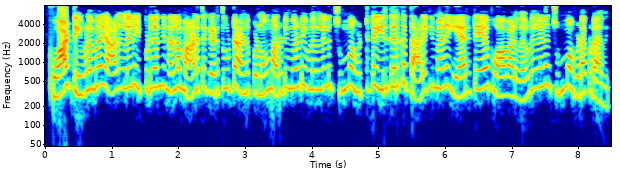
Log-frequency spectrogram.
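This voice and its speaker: A woman plays a cartoon village woman who scolds and taunts in rapid bursts. Her voice is very high and quick. The sound is dry and close. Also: a bit bright, no echo. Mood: contemptuous. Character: sharp-tongued scolding village woman, middle-aged.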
